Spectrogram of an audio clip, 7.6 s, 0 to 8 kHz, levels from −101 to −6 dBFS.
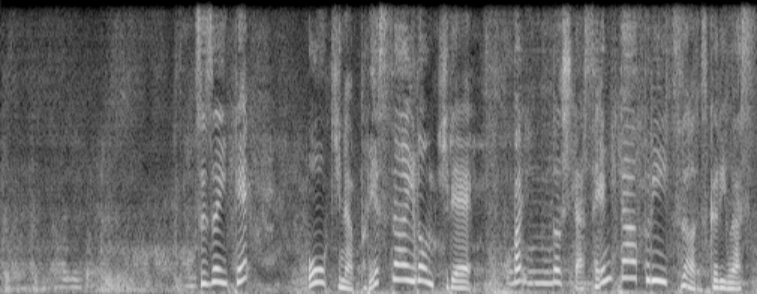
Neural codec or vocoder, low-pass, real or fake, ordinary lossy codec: codec, 16 kHz, 4 kbps, X-Codec, HuBERT features, trained on LibriSpeech; none; fake; none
